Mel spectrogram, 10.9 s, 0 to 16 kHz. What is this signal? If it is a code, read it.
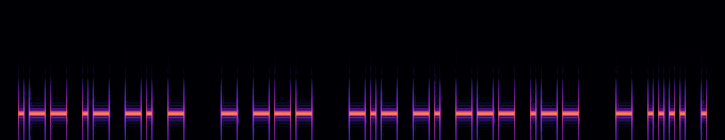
Morse code, heard as a keyed tone, about 15 wpm, 700 Hz. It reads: WANT TO KNOW THE
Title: Sentences from Top 800 Words 15wpm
